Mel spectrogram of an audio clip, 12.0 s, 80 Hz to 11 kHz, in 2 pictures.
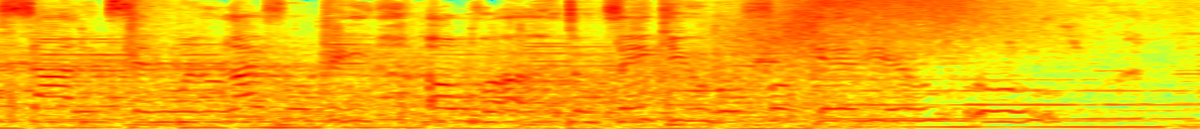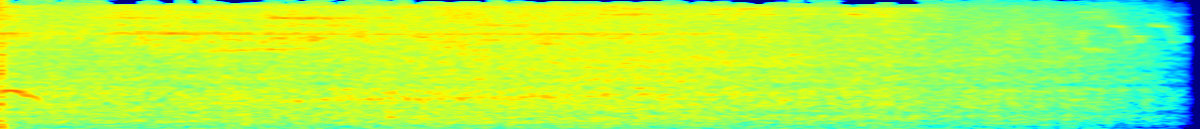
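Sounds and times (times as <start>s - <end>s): steady rushing noise: 0.0s - 11.7s.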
